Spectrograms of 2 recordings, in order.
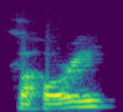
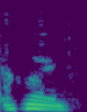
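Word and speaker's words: Kahhori: And the episode with the new introductory character, Kahori, did I say it right? Kahori.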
